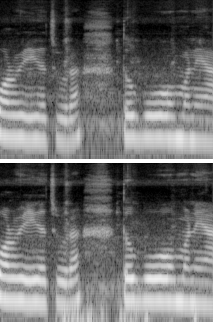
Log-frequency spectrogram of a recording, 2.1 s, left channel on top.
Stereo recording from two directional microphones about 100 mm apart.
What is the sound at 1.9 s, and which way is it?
Speech, 20° right (ahead or behind).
